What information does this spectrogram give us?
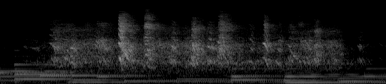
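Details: Western jackdaw in the UK giving its most common call: short, sharp 'tchack' notes, several in quick irregular succession, over soft sustained background music.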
